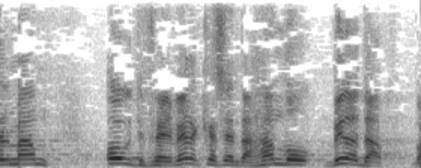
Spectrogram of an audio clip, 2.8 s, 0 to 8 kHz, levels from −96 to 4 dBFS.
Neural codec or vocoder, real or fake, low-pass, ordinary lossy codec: none; real; none; none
